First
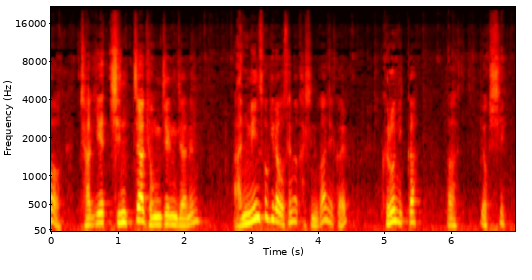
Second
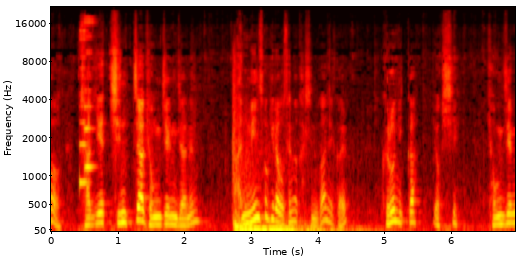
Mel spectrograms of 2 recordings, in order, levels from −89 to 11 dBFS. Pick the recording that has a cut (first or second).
second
